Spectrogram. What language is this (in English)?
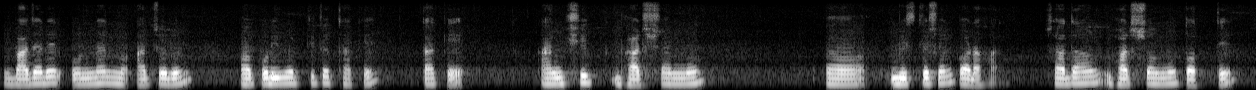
Bangla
